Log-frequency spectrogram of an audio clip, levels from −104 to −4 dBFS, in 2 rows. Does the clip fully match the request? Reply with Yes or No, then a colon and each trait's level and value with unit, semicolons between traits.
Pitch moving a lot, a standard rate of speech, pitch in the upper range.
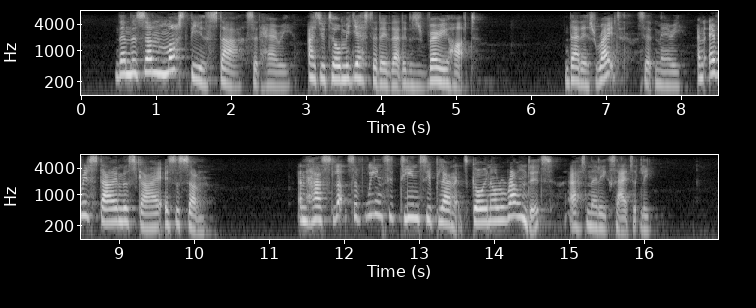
Yes: wide, 7.5 semitones; average, 165 wpm; high, 240 Hz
